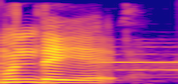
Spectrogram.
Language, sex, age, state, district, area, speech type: Tamil, female, 18-30, Tamil Nadu, Thoothukudi, rural, read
